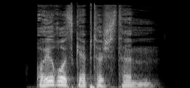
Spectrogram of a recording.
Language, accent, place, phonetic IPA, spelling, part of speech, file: German, Germany, Berlin, [ˈɔɪ̯ʁoˌskɛptɪʃstəm], euroskeptischstem, adjective, De-euroskeptischstem.ogg
- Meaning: strong dative masculine/neuter singular superlative degree of euroskeptisch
